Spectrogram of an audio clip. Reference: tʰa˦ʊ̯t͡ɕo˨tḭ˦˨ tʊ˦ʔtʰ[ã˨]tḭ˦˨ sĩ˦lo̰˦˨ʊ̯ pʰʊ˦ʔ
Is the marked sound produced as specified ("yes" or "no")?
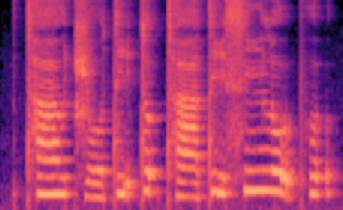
no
